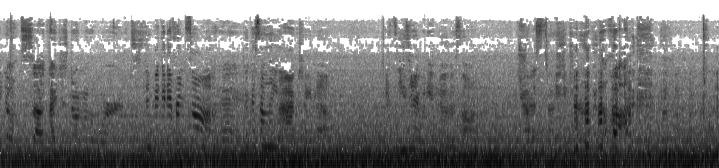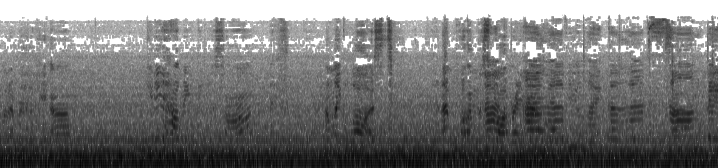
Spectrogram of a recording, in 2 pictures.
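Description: Steady low rumble of road and engine noise inside a moving car's cabin, with women laughing and making scattered voice sounds over it.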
